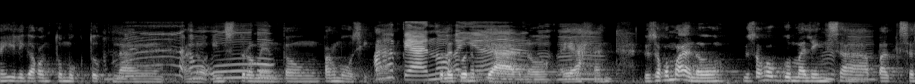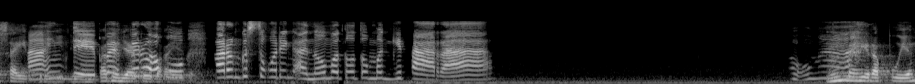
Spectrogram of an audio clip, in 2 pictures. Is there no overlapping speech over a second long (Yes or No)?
No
